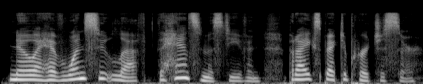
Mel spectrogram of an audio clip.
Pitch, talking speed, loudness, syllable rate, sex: 200 Hz, 200 wpm, -17 LUFS, 5.5 syllables/s, female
